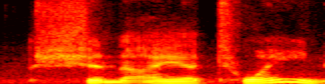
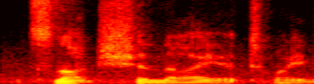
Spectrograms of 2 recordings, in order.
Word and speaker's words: Shania Twain: It's a good time, and I think this year Shania Twain is the parade marshal this year. Actually, I mispronounced it. It's not Shania Twain. It's Shania Twain is going to be proud Canadian girl.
